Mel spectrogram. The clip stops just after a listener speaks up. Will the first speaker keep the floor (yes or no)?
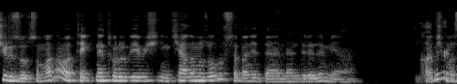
no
